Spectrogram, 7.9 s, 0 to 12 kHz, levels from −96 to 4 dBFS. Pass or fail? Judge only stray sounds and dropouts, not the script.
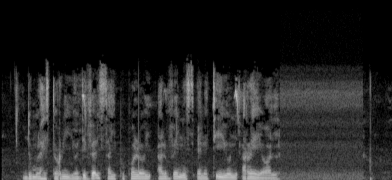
pass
